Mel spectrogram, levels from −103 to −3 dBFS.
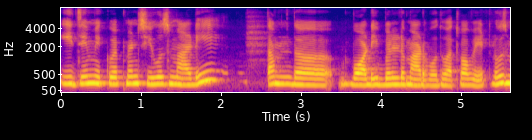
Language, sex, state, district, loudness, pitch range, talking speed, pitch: Kannada, female, Karnataka, Bijapur, -13 LUFS, 180-215 Hz, 140 wpm, 200 Hz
